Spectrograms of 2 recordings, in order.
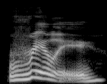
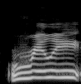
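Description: First: It is said dripping with sarcasm. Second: It is said without sarcasm.

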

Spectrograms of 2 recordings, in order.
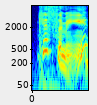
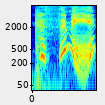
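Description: First: The stress is on the first syllable. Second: The stress is on the middle syllable. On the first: The speaker calls it wrong. "I was calling it" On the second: The speaker calls it right. "the emphasis is on the sim"

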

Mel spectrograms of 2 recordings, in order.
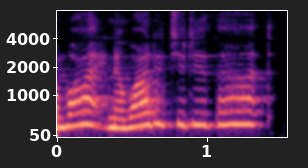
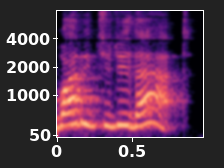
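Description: First: The question sounds soft and curious. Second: The question sounds harsh and accusing. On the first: The parent is calmly curious about what happened. The speaker calls it right. "But they don't say, oh, now why did you do that?" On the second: The child hears a threat and feels in trouble. The speaker calls it wrong. "They might say, well, why did you do that? And the minute the parent does that, the child's nervous system activates"

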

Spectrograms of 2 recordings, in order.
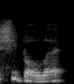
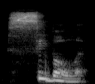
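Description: First: The word begins with a 'sh' sound. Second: The word begins with an 's' sound. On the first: The speaker is not from Ephraim. The speaker calls it right. "say Shibboleth" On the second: The speaker is from Ephraim. The speaker calls it wrong. "They could not pronounce the shin"

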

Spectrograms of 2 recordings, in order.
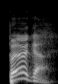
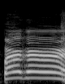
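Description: First: The word is said in an Australian accent. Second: The word is said in an American accent. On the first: "the last word that my kids said as with an Australian accent" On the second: "Now they yell at Burger"

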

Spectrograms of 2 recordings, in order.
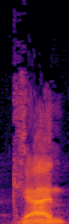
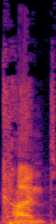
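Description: First: It is said softly in an Australian accent. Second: It is said harshly in an American accent. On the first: The word sounds casual and harmless. The speaker calls it right. "Says it" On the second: The word sounds shocking and harsh. The speaker calls it wrong.

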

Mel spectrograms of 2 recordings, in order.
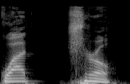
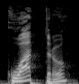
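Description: First: The tr is said with a ch-like sound. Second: The tr is said as a clear t plus r. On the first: The speaker calls it wrong. "dicen cuatro. Ch, como ch" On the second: The speaker calls it right. "en vez de decir cuatro, tro"

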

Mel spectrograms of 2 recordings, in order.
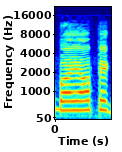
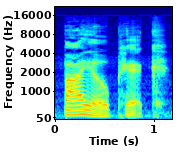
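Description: First: The word is split as bi plus opic. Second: The word is split as bio plus pic. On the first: "some people pronounce it the way you do" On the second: "the vast majority of folks say biopic. ... the bio from biographical and pic is in picture"

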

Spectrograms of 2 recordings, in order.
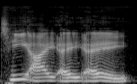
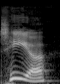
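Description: First: The name is said as four letters. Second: The name is said with three letters. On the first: "calls it by the initials TIAA" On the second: "it's a time saver that I say it"

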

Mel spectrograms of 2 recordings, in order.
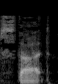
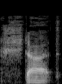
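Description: First: The word is said with an American pronunciation. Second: The word is said with a German pronunciation. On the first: The speaker calls it wrong. "That's how an American might say it" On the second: The speaker calls it right. "technically you should say like Stadt"

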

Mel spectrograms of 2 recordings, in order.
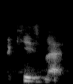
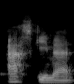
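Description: First: The name starts like the sounds ackiss. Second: The name starts like the word ASCII. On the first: The speaker calls it right. "but it's Akismet" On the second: The speaker calls it wrong. "I used to always think it was like ASCIIMet for some reason"

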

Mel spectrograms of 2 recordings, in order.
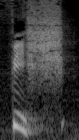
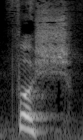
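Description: First: The vowel is a plain short i sound. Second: The vowel is shifted toward a short u sound.

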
